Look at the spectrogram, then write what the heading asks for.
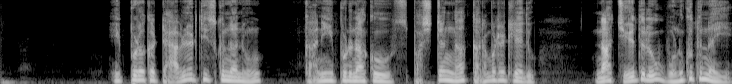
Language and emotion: Telugu, fearful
